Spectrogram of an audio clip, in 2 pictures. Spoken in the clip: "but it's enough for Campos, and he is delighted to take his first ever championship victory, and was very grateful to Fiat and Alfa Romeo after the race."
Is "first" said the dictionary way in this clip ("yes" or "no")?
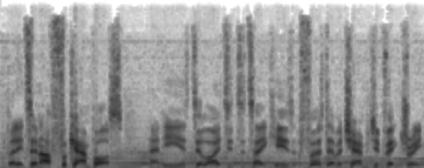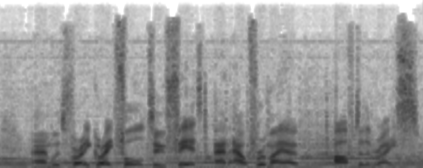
yes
